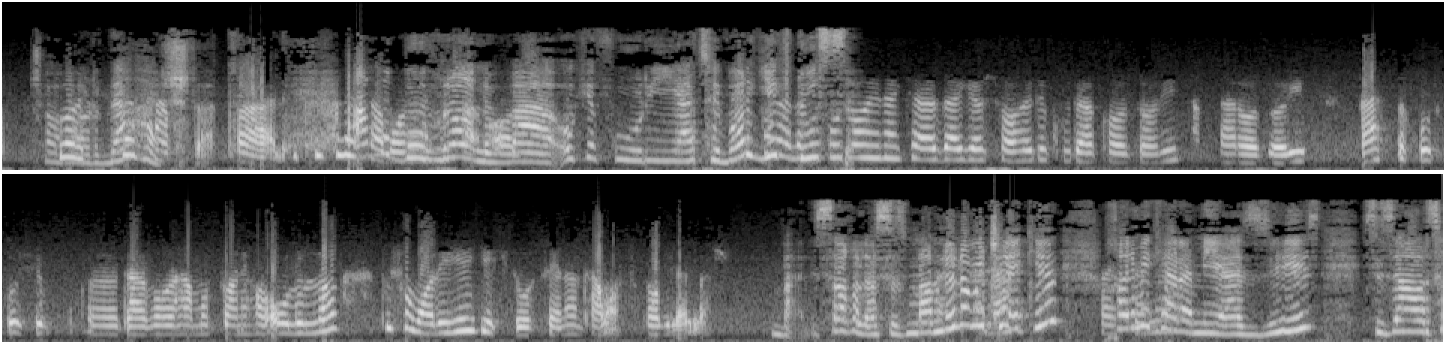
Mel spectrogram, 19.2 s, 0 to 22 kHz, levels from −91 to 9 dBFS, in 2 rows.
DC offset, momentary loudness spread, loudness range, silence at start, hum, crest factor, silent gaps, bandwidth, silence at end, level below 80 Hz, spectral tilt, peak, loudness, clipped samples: under 0.1%; 9 LU; 4 LU; 0.2 s; none; 14 dB; none; 11.5 kHz; 0 s; -48 dBFS; -2.5 dB/octave; 0 dBFS; -13 LUFS; under 0.1%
